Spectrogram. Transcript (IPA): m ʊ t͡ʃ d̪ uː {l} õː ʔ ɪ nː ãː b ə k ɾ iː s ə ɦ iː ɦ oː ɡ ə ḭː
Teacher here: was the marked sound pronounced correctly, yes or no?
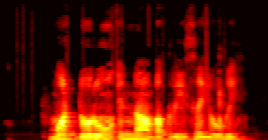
no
